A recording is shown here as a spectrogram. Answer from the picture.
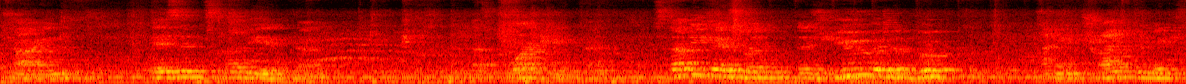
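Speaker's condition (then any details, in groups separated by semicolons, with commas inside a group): No condition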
